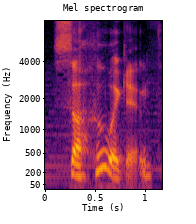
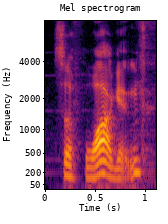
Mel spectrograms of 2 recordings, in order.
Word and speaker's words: Sahuagin: It's on record is pronouncing this Sahuagin. That is not how that is said. That I have never heard anybody say that. Sahuagin is supposed to be accordingly the appropriate pronunciation for that word per D&D from like the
